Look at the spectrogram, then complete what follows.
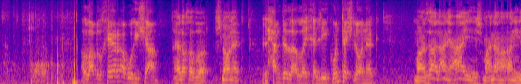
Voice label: Dialogue about the Iraqi peoples condition Today, Iraqi Dialect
